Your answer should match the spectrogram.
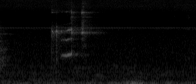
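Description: A quick run of three light, ringing clinks about a second in: a spoon and ceramic cup knocking against a glass mixing bowl as they are put down. A faint steady high whine sits underneath.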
